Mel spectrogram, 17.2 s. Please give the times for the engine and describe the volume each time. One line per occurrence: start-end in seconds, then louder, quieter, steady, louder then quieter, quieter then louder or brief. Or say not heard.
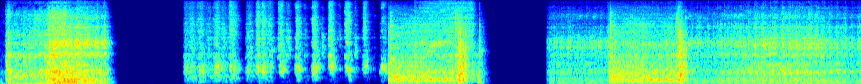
0.0-2.2 brief
10.9-17.1 louder.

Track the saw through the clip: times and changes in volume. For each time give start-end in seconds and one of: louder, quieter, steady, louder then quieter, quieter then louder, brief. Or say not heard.
3.6-9.5 steady.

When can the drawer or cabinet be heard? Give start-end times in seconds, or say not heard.
0.9-1.9, 7.8-9.7, 12.2-13.8.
